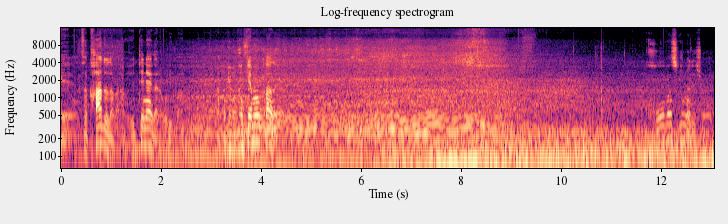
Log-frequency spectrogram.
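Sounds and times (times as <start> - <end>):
car engine drone: 0.0 - 13.0
road rumble: 0.0 - 13.0.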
